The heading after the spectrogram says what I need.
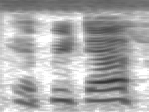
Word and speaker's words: epitaph: सबसे छोटा पोएम है एन एपिटैफ या एन एपिटाफ। Oxford advance dictionary के अकॉर्डिंग दोनों प्रोनाउंसिएशन सही है, एपिटाफ और एपिटैफ दोनों सही है।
